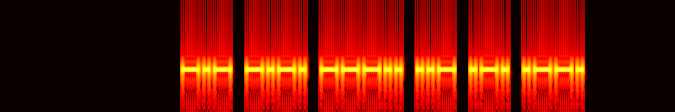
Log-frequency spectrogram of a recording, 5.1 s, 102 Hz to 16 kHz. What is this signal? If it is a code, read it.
Morse code, heard as a keyed tone, about 29 wpm, 700 Hz. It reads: KC8URP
